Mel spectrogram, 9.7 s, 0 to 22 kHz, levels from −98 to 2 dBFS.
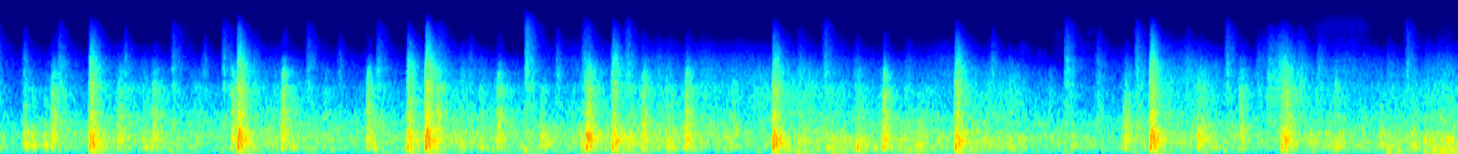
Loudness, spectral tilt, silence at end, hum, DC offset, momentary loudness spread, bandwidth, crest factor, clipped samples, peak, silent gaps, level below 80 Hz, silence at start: -34 LUFS; -7 dB/octave; 0 s; none; under 0.1%; 11 LU; 12.5 kHz; 22 dB; under 0.1%; -10 dBFS; none; -54 dBFS; 0 s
